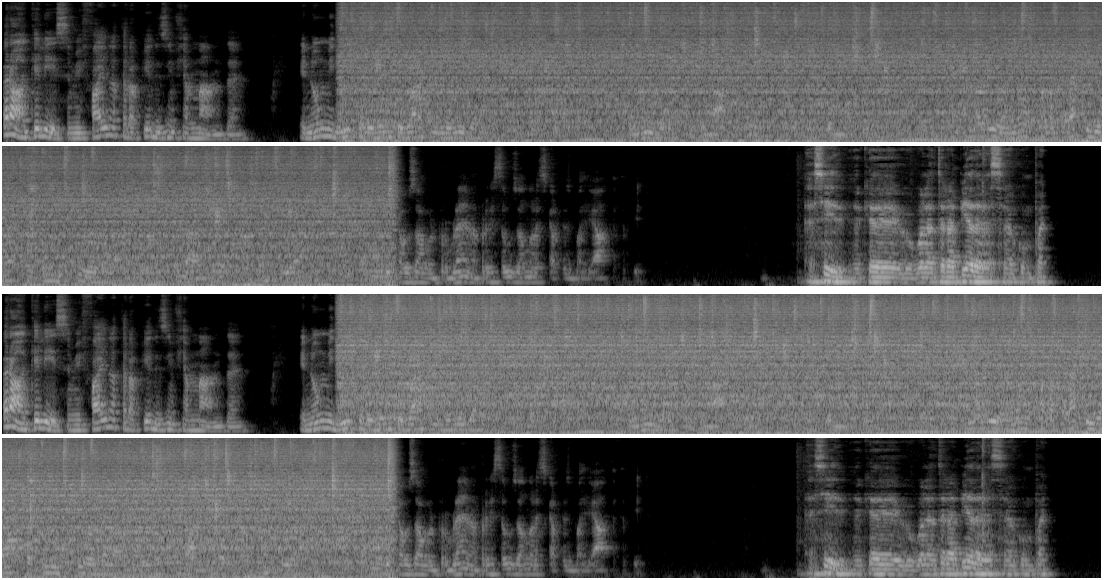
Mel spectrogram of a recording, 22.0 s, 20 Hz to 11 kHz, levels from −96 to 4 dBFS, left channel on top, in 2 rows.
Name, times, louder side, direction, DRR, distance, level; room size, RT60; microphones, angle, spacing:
voice 1, 0.0-2.4 3.0-5.9 6.2-8.9 9.5-14.1 14.6-17.1 18.9-19.1, right 1 dB, 15° right, 0.5 m, -39 dB
sound 1, 3.3-14.9, right 4 dB, 85° right, 0.9 m, -30 dB
voice 2, 19.0-21.4, left 4 dB, 65° left, 0.6 m, -32 dB
2.7 x 2.6 x 2.3 m
head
